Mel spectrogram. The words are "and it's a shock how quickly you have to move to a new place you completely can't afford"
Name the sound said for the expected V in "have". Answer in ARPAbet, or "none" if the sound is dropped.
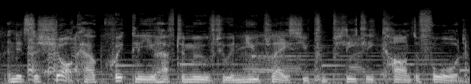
F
